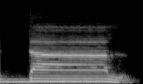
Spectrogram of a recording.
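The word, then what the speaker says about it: دال: এই হরফটির নাম হচ্ছে দাল। এই দাল অক্ষরটি উচ্চারণ হবে কিভাবে? জিবার আগাটা আমাদের সামনের উপরের দুই দাঁতের গোড়ার সাথে লাগবে। লেগে দাল অক্ষরটা উচ্চারণ হবে।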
